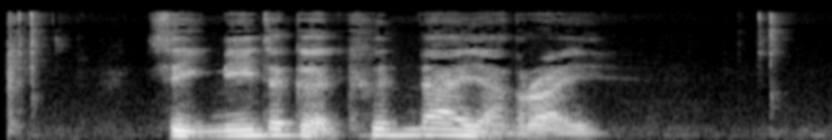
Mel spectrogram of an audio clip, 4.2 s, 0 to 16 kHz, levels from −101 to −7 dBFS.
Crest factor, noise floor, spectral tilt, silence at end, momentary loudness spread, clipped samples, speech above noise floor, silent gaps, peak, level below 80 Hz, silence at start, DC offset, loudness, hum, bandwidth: 18 dB; -68 dBFS; -6.5 dB/octave; 0.3 s; 15 LU; under 0.1%; 48 dB; none; -6 dBFS; -62 dBFS; 0.05 s; under 0.1%; -22 LUFS; none; 11.5 kHz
